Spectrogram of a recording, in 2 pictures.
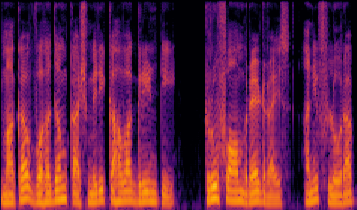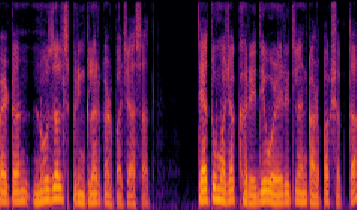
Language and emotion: Goan Konkani, neutral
